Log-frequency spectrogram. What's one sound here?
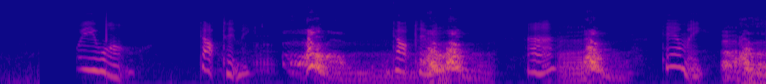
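A dog howls and whines in long, wavering calls close by.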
